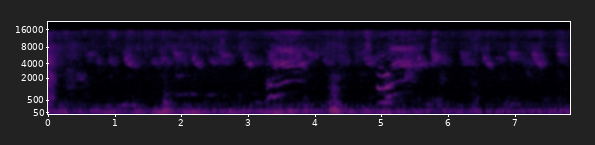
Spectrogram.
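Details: Domestic cats in a home reacting to and playing with an adopted cat; two short, arched, rising-then-falling meows sound a couple of seconds apart over a steady low hum, with soft thumps and faint high chirps in the background.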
